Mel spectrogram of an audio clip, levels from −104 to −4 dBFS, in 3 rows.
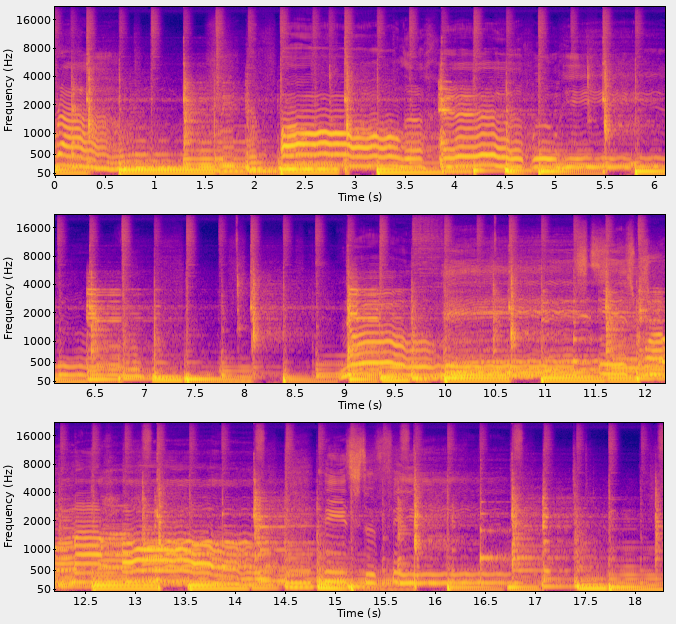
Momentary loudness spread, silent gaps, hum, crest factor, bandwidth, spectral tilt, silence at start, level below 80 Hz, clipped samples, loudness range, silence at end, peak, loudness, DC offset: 8 LU; none; none; 14 dB; over 20 kHz; -7 dB/octave; 0 s; -24 dBFS; under 0.1%; 4 LU; 0 s; 0 dBFS; -16 LUFS; 0.1%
